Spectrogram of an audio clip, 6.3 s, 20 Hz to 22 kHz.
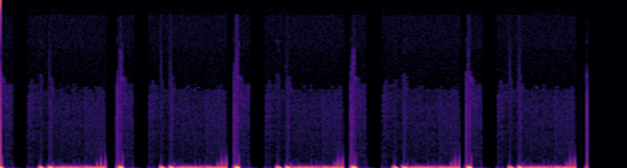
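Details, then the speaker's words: Advanced mitral stenosis, starting with three normal beats then adding the murmur: loud first sound, sharp opening snap, then low-pitched diastolic rumble; mitral stenosis diastolic rumbling murmur. "a diastolic rumbling murmur is typical for mitral stenosis notice the increased s1 and loud opening snap that accompany this murmur"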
